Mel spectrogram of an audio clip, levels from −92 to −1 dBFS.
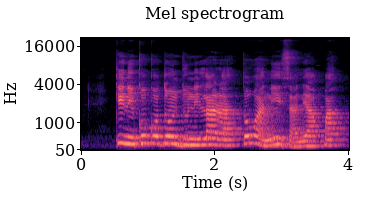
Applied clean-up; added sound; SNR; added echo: none; none; none; reverberation time 0.7 s.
